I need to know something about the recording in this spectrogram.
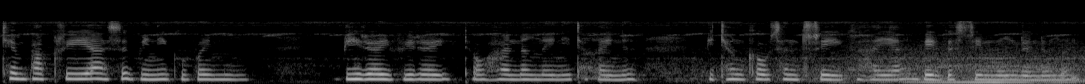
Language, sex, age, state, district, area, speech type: Bodo, female, 18-30, Assam, Chirang, rural, spontaneous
